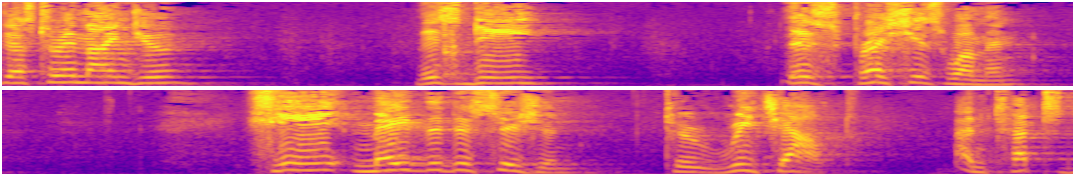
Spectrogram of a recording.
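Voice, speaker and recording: An older man preaching a sermon, dramatic, dropping to a hush and then rising to emphatic appeals. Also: high-pitched. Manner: dramatic, swinging from hushed to emphatic.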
